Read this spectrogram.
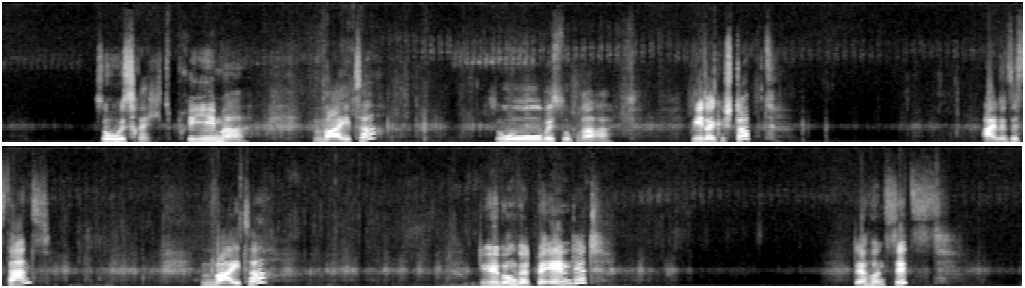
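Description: A woman speaks in short, lively bursts outdoors.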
